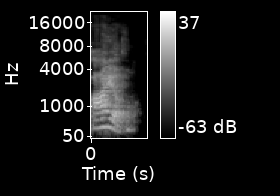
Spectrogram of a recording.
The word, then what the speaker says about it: isle: out to the small aisle go ahead and say aisle let's sound it out i this is an if i e silent s did you hear that silent s ooh silent finally go ahead and write i'll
